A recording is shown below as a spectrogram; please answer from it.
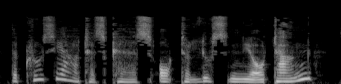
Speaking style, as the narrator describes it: said Umbridge quietly

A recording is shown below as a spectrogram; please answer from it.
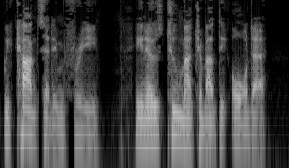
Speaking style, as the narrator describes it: said Sirius curtly

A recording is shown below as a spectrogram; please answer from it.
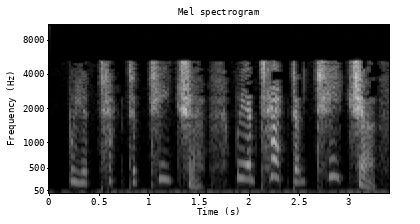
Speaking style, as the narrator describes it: Hermione whimpered, staring at the lifeless Snape with frightened eyes

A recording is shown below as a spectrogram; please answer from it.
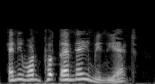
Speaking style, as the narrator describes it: Ron asked, eagerly

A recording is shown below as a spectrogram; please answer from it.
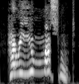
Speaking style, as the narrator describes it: shrieked Hermione

